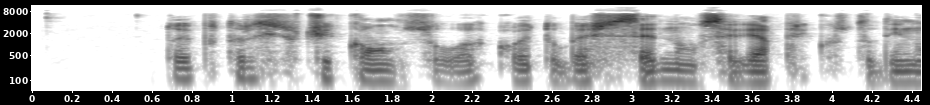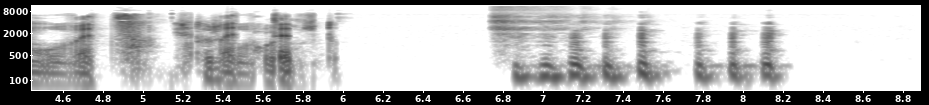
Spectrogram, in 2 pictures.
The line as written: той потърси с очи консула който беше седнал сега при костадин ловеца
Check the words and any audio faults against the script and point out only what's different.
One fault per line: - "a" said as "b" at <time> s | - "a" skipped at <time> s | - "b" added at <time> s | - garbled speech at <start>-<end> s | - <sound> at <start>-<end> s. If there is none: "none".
- garbled speech at 5.1-6.0 s
- laugh at 6.7-8.3 s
